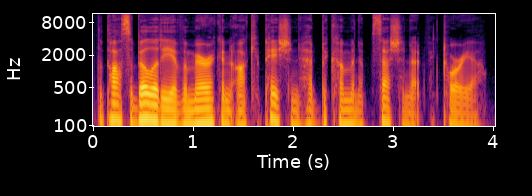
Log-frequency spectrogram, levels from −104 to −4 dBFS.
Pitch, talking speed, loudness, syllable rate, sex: 95 Hz, 165 wpm, -22 LUFS, 6.9 syllables/s, male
